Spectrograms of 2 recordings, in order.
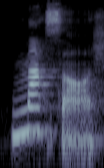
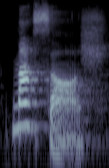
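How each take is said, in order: First: It is pronounced the British way. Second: It is pronounced the British way.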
